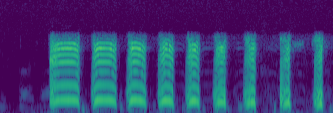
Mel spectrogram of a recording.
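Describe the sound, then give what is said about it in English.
Nine loud, nasal pintail duck calls ring out in a quick, steady cadence, each one a short honking quack. No one talks. “There's a big pintail on this side, guys.”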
